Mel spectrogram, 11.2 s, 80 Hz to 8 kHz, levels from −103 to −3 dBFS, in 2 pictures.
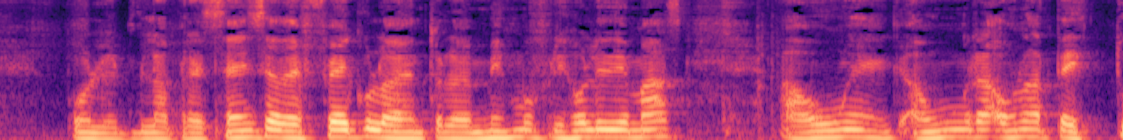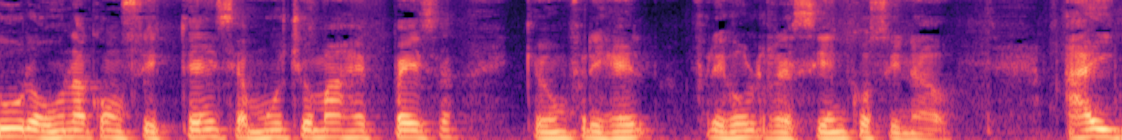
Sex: male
